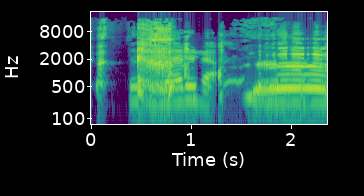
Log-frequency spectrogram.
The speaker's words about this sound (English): Oh my God, are you having a coughing fit? Well, I'm trying to reserve it, but it's really hurting me. Just let it all out.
